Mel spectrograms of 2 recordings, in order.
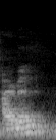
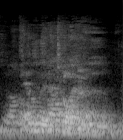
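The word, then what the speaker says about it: Tilghman: Thyman Tilman.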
